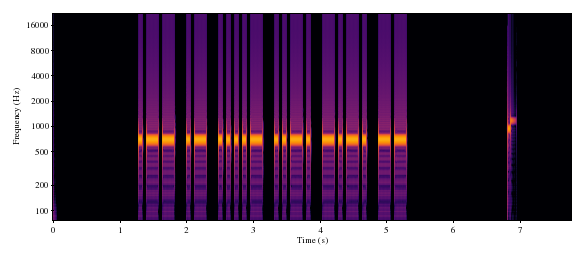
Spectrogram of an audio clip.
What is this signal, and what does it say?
Morse code, heard as a keyed tone, about 20 wpm, 700 Hz. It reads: WA4FCM
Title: USA Call Signs - 2x Character Spacing - 20wpm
